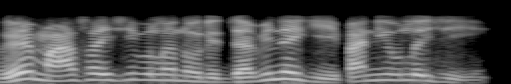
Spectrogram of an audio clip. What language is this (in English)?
Assamese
